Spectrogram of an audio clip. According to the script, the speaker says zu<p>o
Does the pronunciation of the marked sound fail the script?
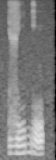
yes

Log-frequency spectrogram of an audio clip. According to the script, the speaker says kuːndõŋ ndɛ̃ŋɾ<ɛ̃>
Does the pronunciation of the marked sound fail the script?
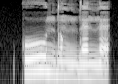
no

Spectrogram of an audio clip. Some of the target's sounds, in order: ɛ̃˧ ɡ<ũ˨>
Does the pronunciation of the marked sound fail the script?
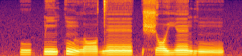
no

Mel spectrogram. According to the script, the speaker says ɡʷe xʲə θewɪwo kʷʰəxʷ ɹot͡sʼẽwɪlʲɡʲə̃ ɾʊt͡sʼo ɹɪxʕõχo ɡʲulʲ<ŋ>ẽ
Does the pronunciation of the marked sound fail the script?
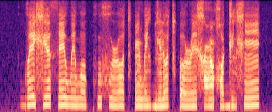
yes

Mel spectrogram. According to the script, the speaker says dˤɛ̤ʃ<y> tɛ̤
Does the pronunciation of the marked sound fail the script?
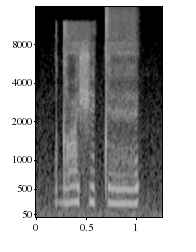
yes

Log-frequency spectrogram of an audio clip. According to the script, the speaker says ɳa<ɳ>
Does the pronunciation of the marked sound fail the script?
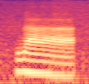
yes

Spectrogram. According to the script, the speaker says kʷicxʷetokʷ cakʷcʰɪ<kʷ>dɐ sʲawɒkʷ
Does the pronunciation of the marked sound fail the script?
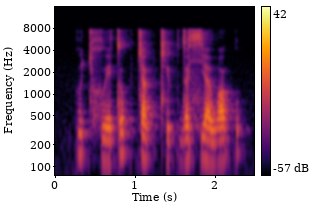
no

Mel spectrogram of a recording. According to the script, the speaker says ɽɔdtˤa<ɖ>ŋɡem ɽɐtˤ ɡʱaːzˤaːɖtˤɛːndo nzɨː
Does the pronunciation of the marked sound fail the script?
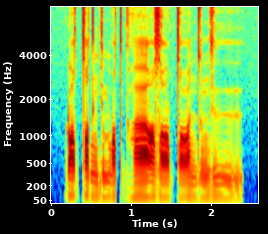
yes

